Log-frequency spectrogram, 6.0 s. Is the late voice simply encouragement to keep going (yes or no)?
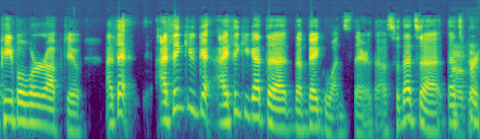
no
